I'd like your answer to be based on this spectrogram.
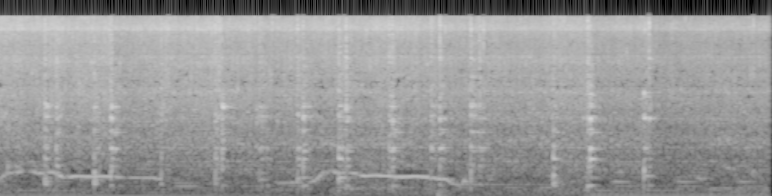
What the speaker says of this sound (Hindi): पियाजखौ होनानै मिक्स खालामना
